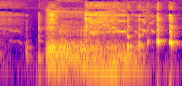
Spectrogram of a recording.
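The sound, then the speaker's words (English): A person imitates a lion's roar with their own voice: a loud, rough, sustained growl lasting over a second, then trailing into a few short gruff bursts. “So they actually think it's a real lion sound and you're not doing it.”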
